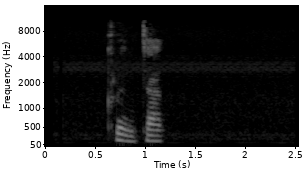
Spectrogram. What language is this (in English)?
Thai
